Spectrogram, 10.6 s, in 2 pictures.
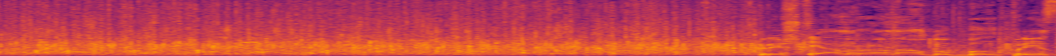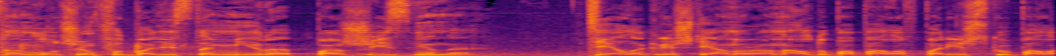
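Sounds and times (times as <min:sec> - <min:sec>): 
audience applause: 0:00.0 - 0:05.6
speech: 0:03.8 - 0:10.5.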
